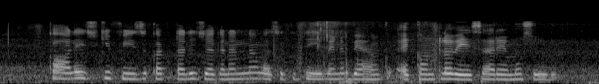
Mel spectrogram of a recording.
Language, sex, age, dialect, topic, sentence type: Telugu, female, 18-24, Utterandhra, banking, statement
